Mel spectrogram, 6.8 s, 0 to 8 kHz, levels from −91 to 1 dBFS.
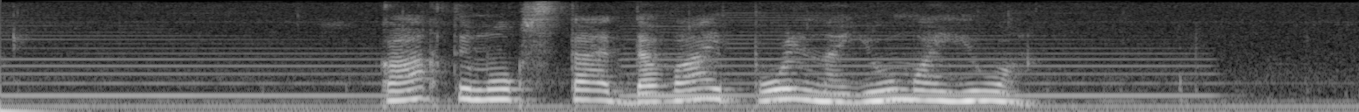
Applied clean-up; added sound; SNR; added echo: none; Bowed string instrument; 15 dB; none.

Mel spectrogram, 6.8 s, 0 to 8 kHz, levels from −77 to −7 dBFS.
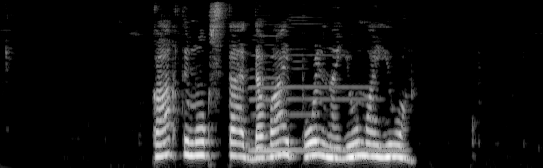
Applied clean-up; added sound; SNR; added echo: classical method Wiener filter.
